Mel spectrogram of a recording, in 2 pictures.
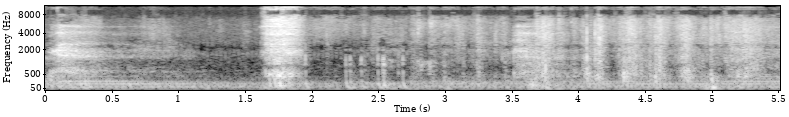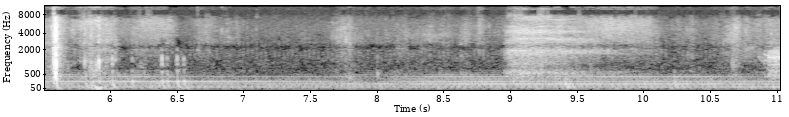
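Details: Messy, rapid, violent sneezing in a person with a summer head cold: one sharp, explosive sneeze, then quieter sniffs, snorts and rustling over a low room hum.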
